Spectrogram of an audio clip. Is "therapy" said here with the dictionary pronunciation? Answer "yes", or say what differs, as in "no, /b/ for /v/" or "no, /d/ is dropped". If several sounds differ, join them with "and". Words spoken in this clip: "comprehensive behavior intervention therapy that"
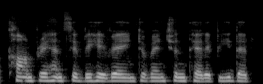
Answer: no, /t/ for /θ/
